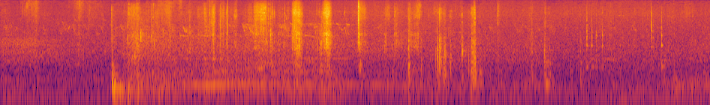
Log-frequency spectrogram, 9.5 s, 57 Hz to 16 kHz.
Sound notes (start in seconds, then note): 2.8 cap rattles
